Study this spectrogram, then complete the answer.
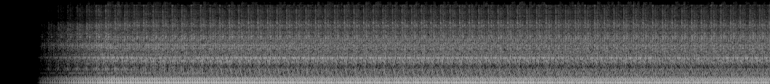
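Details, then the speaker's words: Mazda Miata 1.6 with hydraulic lifters cleaned, timing belt refitted and retimed: after starting, a light, fast, regular tick at idle while the lifters refill with oil; base timing may still be slightly out. "So it should tick like this for a while until the lifters fill up."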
